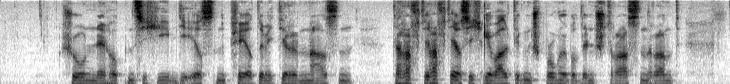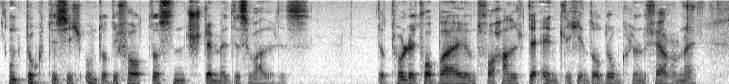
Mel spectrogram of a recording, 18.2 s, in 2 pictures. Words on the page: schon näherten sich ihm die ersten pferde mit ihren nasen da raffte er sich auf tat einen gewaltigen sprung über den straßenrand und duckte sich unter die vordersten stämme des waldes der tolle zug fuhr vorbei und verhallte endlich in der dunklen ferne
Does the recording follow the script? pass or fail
fail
